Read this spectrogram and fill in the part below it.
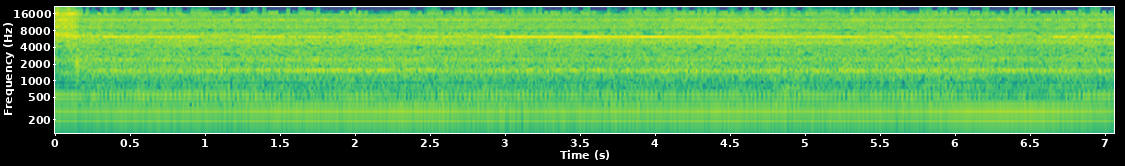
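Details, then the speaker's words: Restored Dyson DC07 Clic after fitting replacement parts: steady high whine with a droning hum underneath, harsher than it should be; owner suspects a seal or ring not seated properly, cause unconfirmed. "look it's it's ruined again oh my goodness that noise isn't good and there's only one real thing that I can do now"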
